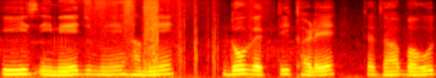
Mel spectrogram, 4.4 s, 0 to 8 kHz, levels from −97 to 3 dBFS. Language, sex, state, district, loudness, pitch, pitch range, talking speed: Hindi, male, Uttar Pradesh, Deoria, -22 LUFS, 150 Hz, 145-165 Hz, 135 wpm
